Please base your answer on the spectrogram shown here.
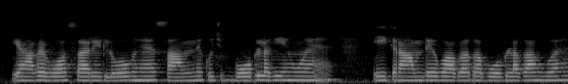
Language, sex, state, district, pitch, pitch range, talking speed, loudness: Hindi, female, Bihar, Saran, 185 Hz, 180-190 Hz, 220 wpm, -33 LUFS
